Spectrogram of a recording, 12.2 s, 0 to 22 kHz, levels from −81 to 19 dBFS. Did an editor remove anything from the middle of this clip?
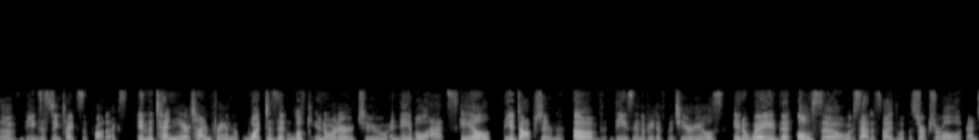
yes; 4 cuts; at 1.6 s, 3.8 s, 6.2 s, 9.1 s

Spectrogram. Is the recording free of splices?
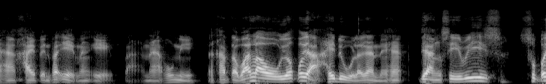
no; 1 cut; at 2.0 s

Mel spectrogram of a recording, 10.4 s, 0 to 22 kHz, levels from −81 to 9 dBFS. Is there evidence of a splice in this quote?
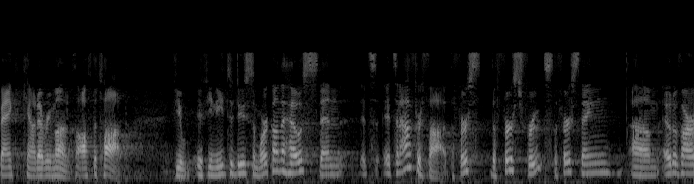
no; 0 cuts

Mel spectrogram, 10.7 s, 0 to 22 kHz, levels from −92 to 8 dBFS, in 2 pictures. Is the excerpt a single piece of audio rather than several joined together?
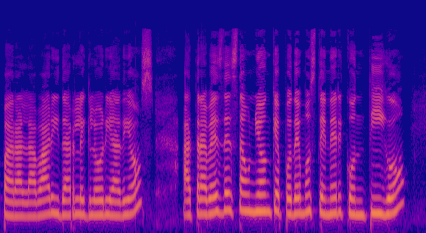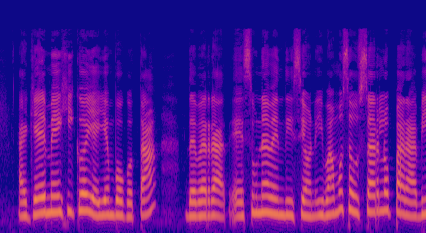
yes; 0 cuts

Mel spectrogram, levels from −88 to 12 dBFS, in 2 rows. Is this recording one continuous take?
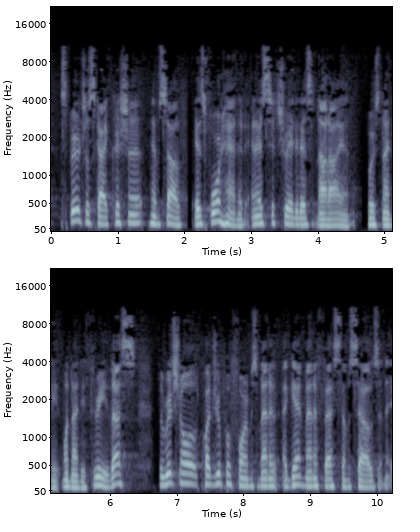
no; 2 cuts; at 2.1 s, 4.7 s

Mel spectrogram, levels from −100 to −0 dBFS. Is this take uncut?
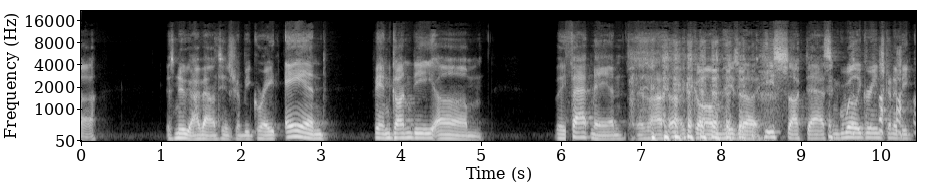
no; 1 cut; at 6.0 s

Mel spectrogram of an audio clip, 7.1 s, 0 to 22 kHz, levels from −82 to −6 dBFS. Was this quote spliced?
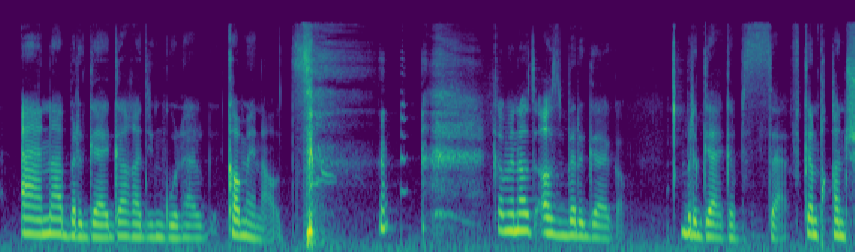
yes; 1 cut; at 5.7 s

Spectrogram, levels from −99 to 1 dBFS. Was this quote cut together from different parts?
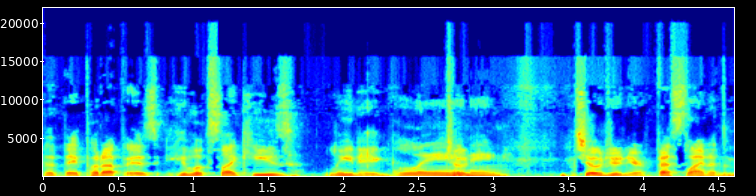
yes; 1 cut; at 1.8 s

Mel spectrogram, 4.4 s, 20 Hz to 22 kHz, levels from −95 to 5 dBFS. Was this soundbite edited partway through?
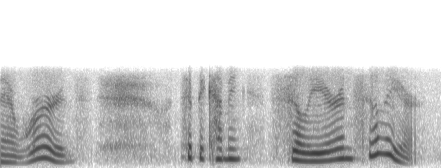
yes; 1 cut; at 1.8 s

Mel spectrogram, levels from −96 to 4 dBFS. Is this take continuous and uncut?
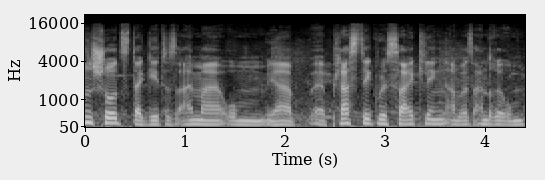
yes; 0 cuts

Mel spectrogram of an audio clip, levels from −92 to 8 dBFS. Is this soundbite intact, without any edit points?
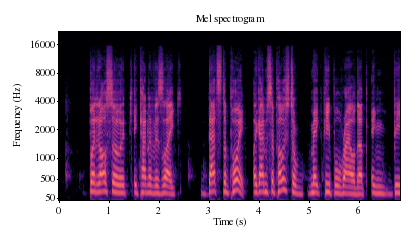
yes; 0 cuts

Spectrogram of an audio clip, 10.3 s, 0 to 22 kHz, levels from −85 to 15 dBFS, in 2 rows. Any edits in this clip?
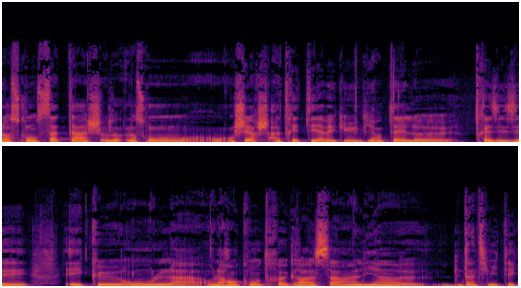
yes; 1 cut; at 2.7 s

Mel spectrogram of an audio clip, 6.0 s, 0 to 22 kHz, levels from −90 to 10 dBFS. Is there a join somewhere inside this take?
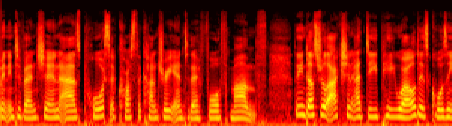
yes; 1 cut; at 1.4 s

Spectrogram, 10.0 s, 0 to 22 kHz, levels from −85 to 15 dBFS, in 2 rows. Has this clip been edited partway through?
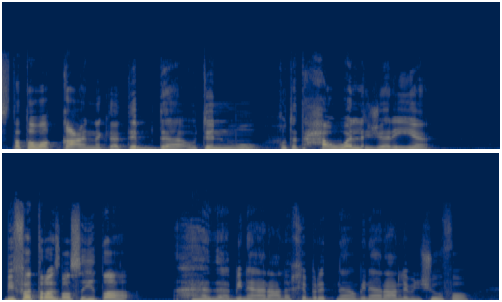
yes; 4 cuts; at 1.1 s, 2.8 s, 3.6 s, 5.5 s

